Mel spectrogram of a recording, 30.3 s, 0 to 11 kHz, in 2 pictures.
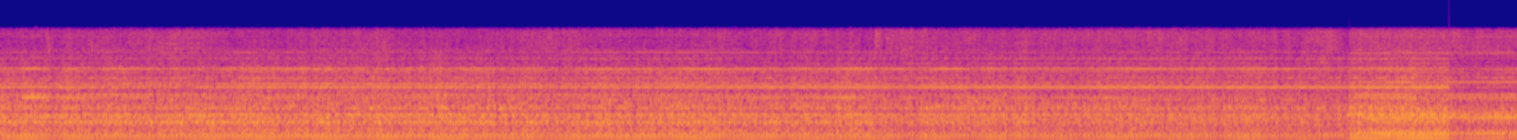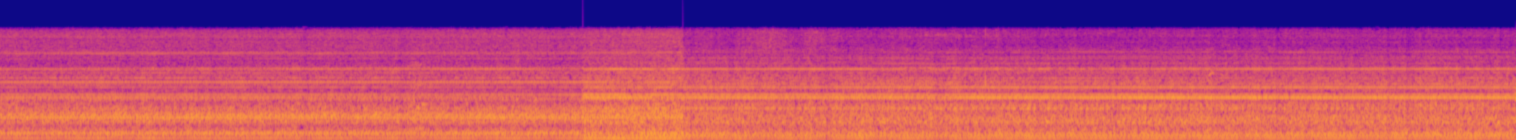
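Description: Fire engine's motor running steadily at constant speed, driving its water pump for the hose line. There are brief shifts in pitch and level about 14 seconds in and again about 21 seconds in.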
